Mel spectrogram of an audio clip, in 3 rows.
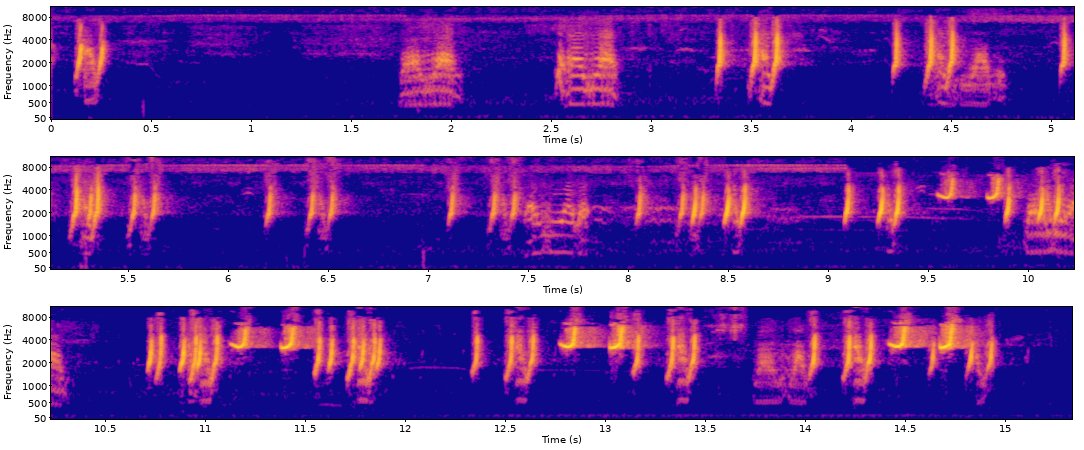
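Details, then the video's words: Calls of a female common quail: quick clipped chirps, often in twos or threes, coming steadily and thickening toward the end, over a quiet background. "Batair Ki Awaz| FEMALE QUAIL SOUNDS 2020"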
